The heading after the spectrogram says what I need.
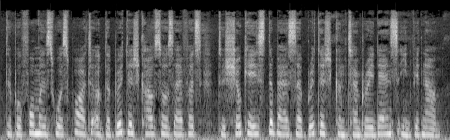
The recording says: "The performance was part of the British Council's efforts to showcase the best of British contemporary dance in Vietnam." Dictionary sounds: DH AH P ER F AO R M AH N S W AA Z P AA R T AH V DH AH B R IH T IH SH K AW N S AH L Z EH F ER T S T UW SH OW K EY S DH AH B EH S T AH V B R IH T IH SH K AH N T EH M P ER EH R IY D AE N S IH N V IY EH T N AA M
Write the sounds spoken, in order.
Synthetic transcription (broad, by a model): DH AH P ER F AO M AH N S W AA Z P AA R T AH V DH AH B R IH T IH SH K AW N S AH L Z EH F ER T S T UW SH OW K EY S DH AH B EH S AH B R IH T IH SH K AH N T EH M P ER EH R IY D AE N S IH N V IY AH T N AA M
